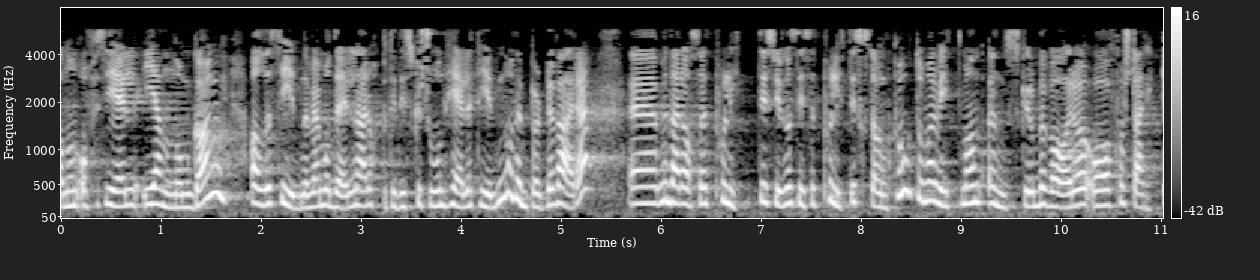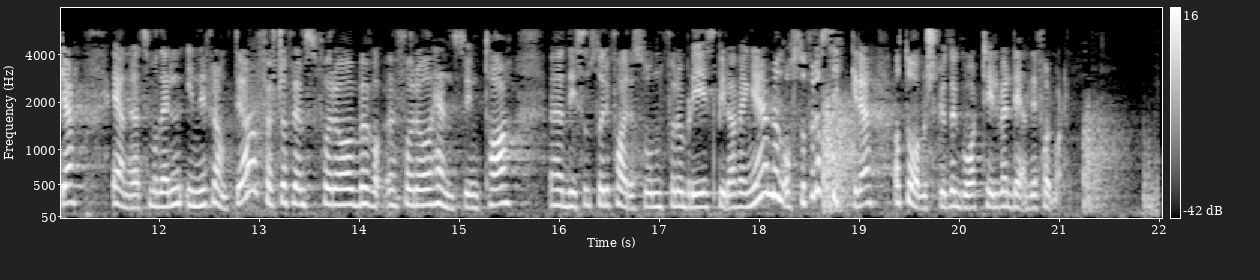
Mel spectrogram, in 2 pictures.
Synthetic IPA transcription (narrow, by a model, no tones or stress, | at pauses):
ɑnuːnɔfɪsɪɛlːjɛnːɔmɡɑŋː | ɑlːəsiːd̪nəʋɛmʊd̪ɛlːən̩æɾɔpːət̪ɪld̪ɪskʉʂuːnnɦeːlət̪ʰiːd̪n̩ɔd̪ɛnbœɖːɛʋæːɾə | mɛnd̪ɛæɾɑlsɔɛt̪̚pʰʊlɪt̪ːɪsyːnɔsɪsɛt̪̚pʰʊliːt̪ːɪskst̪ɑnɡ̪pʰʊŋkt̪ɔmʋɑɾʋɪt̪mɑnœnskəɾɔbəʋɑːɾəʔɔfɔʂʈæɾkəeːnhɛːt̪smʊd̪ɛlːən̩ʔɪnːɪfɾɑmt̪ʰiːəfœʂʈɔfɾɛmst̪fɔɾɔəfɔɾɔɦɛnsyːnt̪ʰɑː | d̪ɪsɔmst̪oːɾɪfɑːɾəsuːnn̩fɔɾɔbliːspɪlɑːʋhɛŋːɪəmɛnɔsːɔfɔɾɔsɪkɾəʔɑt̪oːʋəʂkʉd̪əɡoːʈʰɪlʋɛlɖeːd̪ɪəfɔɾmo̰ːl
